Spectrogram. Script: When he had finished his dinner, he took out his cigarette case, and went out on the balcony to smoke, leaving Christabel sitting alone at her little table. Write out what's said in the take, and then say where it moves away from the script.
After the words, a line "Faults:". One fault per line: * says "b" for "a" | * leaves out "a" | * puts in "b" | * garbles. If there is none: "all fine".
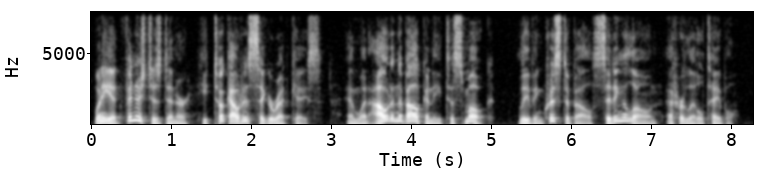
When he had finished his dinner, he took out his cigarette case, and went out in the balcony to smoke, leaving Christabel sitting alone at her little table.
Faults:
* says "in" for "on"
